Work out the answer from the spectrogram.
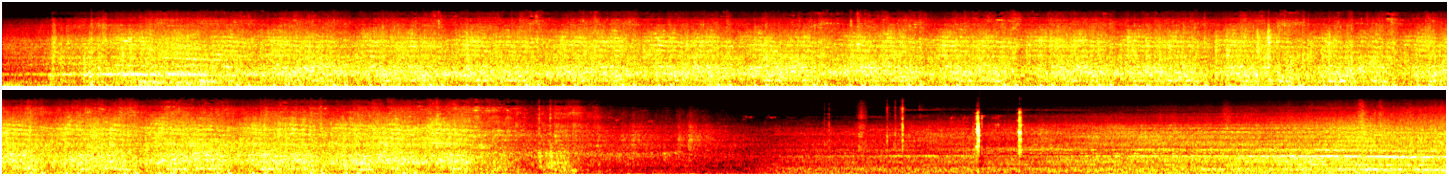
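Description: Electric-hauled passenger express passing at speed: its coaches rush by with a rhythmic clatter of wheels over rail joints. The sound cuts off abruptly about two-thirds of the way through. Then an electric freight locomotive draws near, louder and louder, with a steady whine.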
